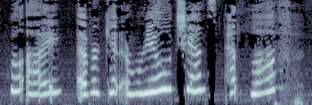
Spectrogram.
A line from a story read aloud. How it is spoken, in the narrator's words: She says tearfully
